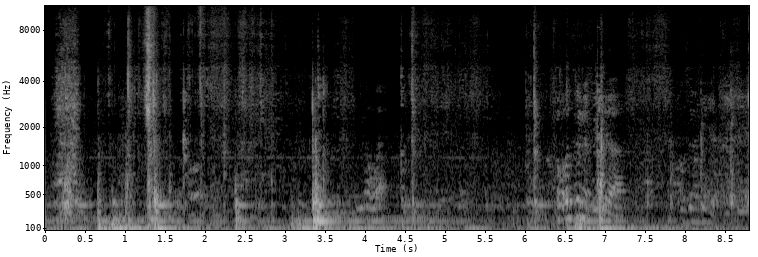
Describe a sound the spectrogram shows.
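Cardboard packs rustle and crinkle in hands.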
